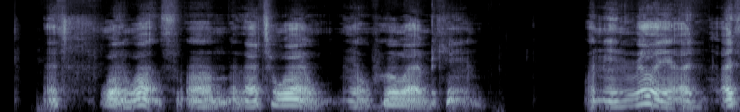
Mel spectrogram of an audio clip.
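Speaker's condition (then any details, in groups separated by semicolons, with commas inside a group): ALS; progressive muscle weakness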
